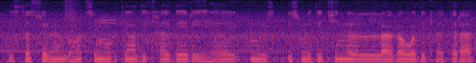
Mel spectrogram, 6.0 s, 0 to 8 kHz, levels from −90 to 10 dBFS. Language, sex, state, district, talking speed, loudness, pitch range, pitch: Hindi, male, Maharashtra, Aurangabad, 180 wpm, -33 LUFS, 105-110 Hz, 105 Hz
